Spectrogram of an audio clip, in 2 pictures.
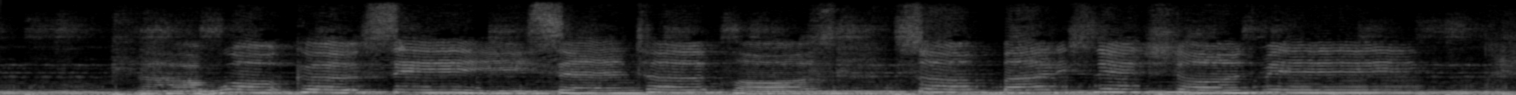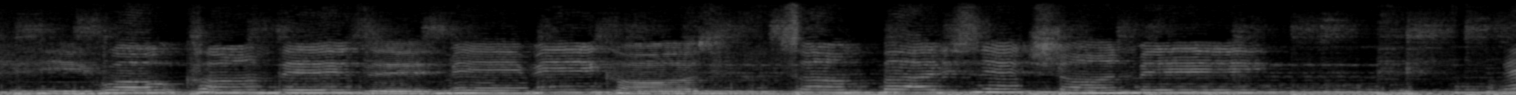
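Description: A young girl singing a solo over a steady organ accompaniment; her sung phrases begin just under a second in, with held, wavering notes.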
